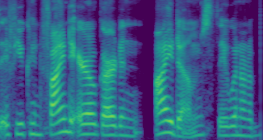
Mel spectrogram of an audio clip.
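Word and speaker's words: Gardyn: much fancy this is I believe you say Garden is how you pronounce this g a r d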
